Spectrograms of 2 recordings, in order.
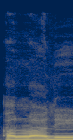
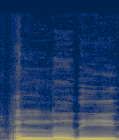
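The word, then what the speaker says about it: الذي: Nah, yakni pengucapan dza. Dza dan za. Nah, itu harus hati-hati ya. Za alladzi bukan alladzi ya. Nah, itu harus harus diperhatikan lagi ya. Alladzi hum fihi mukhtalifun.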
